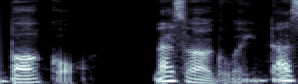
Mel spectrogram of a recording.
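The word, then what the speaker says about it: buccal: Is it buckle? I thought it was bugle. B U C A L. Be buckle. Buckle. It is buckle.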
